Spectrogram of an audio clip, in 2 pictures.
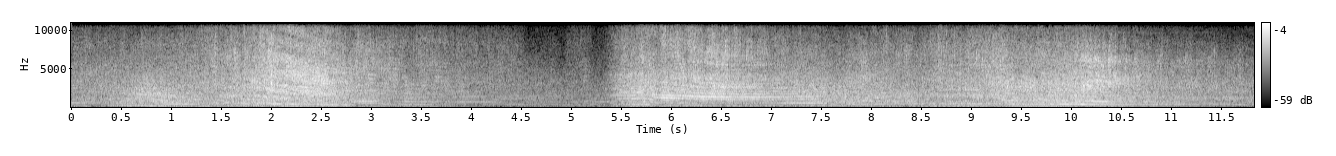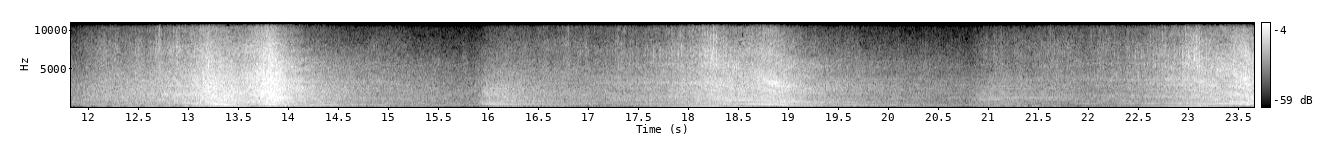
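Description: LMP2 prototype race cars from the iRacing sim roar through Road America in a series of engine passes, each rising and falling in pitch as gears shift, layered and fairly loud with no voices.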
